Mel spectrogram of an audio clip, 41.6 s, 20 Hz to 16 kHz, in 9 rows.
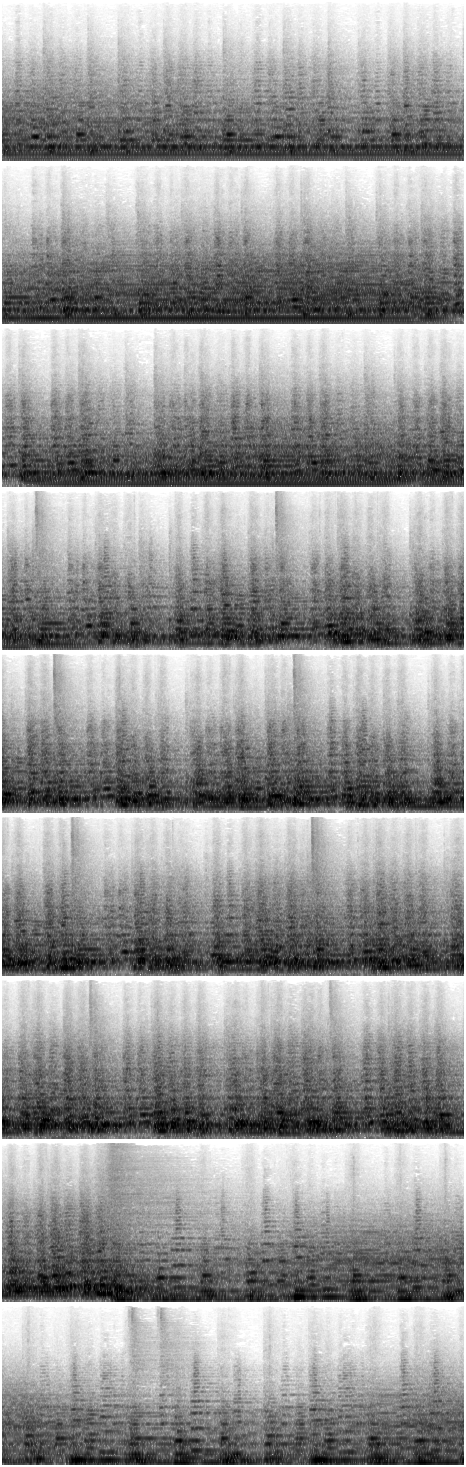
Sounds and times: Music: 0:00.0 - 0:41.5.

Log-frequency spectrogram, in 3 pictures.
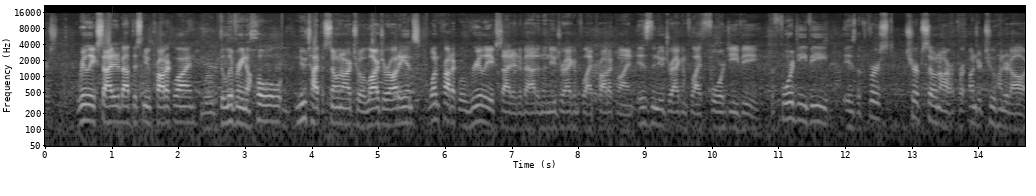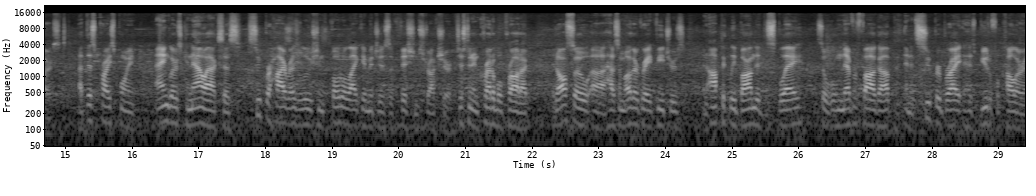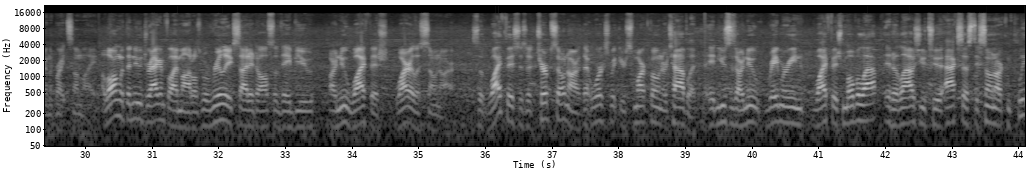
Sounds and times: Speech: 0:00.0 - 0:44.1.

